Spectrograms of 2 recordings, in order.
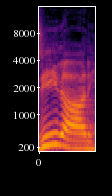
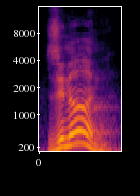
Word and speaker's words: xenon: Hood which is the correct one Xenon is pronounced Xenon here whereas it's actually pronounced zenun damn I feel so damn country okay Cal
